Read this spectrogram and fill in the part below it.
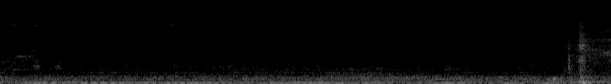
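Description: A pencil sketches a bell pepper on paper, making a continuous soft scratching with short stroke bursts, close but quiet under a steady low rumble.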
